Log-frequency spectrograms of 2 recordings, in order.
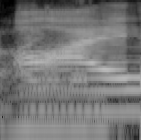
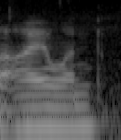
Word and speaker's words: Isla: It's like an island. Isle. The S is silent, like an island.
